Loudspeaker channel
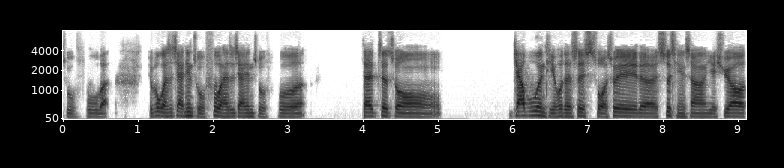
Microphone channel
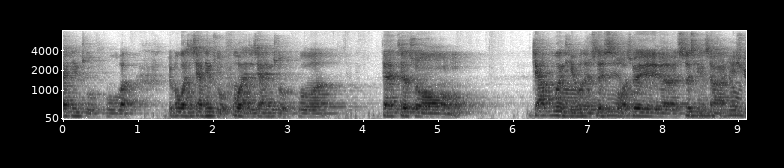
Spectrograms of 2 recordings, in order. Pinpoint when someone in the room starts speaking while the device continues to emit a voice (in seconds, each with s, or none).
6.6 s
